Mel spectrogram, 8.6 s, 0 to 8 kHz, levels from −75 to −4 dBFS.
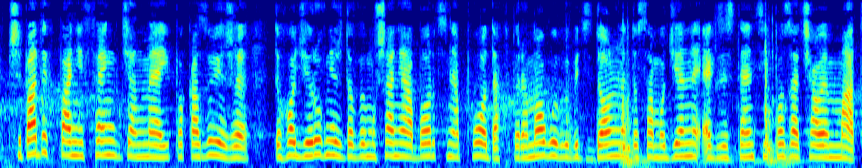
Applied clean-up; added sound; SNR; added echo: none; Sliding door; 19 dB; none.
